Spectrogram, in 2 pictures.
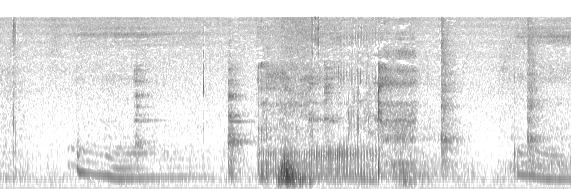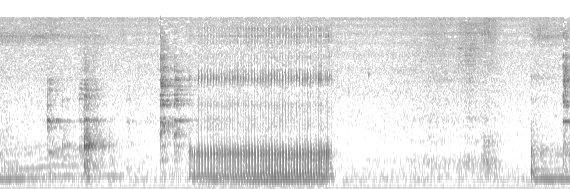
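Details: Sleeping pug snoring softly, with soft whistling inhales alternating with harsher, buzzy rattling breaths, several cycles spaced a few seconds apart, plus a brief sharp snort-like noise.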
